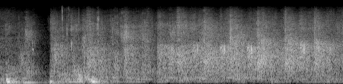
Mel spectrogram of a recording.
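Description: Audience applause breaks out at a live-streamed corporate talk on workplace well-being, a dense, even clatter of many hands that holds steady after a brief dip at the start.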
